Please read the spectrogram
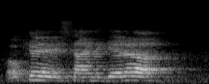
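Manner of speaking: cheerful wake-up call to the puppet. Shown as a demonstration. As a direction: call brightly into the trunk. Ventriloquist waking puppet in trunk.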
